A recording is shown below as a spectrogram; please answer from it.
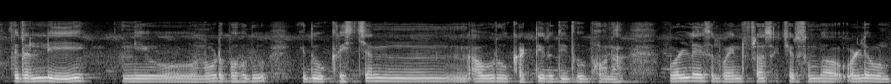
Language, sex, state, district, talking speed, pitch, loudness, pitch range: Kannada, male, Karnataka, Dakshina Kannada, 100 wpm, 140 Hz, -17 LUFS, 135-145 Hz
